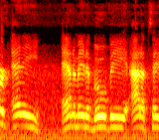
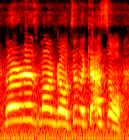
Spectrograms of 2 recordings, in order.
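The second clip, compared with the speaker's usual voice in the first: higher, louder rallying call; quoting the movie; 7 semitones higher, 3 dB louder than usual. Retold or imitated. Cheering Mumbo toward the castle, raised up. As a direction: cheer the giant on. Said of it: "Far Bucks".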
